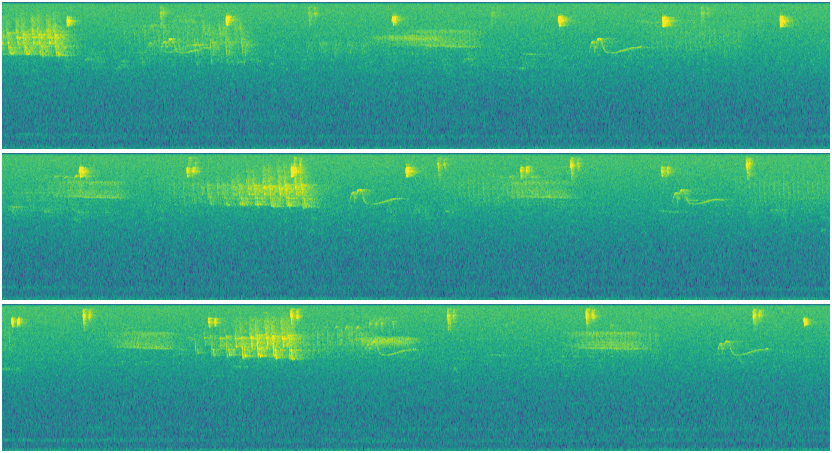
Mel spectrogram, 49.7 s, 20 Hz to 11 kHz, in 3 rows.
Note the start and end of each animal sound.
[0.00, 1.51] Ovenbird (Seiurus aurocapilla)
[0.00, 49.58] unidentified call
[2.29, 4.42] Chipping Sparrow (Spizella passerina)
[2.92, 4.25] Eastern Wood-Pewee (Contopus virens)
[3.04, 5.22] Ovenbird (Seiurus aurocapilla)
[6.22, 7.34] Ovenbird (Seiurus aurocapilla)
[7.39, 9.69] Pine Warbler (Setophaga pinus)
[10.13, 10.83] Hermit Thrush (Catharus guttatus)
[11.61, 13.06] Eastern Wood-Pewee (Contopus virens)
[13.04, 14.88] Chipping Sparrow (Spizella passerina)
[16.91, 19.30] Pine Warbler (Setophaga pinus)
[19.83, 23.00] Ovenbird (Seiurus aurocapilla)
[23.32, 24.69] Eastern Wood-Pewee (Contopus virens)
[25.09, 26.86] Chipping Sparrow (Spizella passerina)
[26.63, 28.12] Pine Warbler (Setophaga pinus)
[29.78, 31.33] Eastern Wood-Pewee (Contopus virens)
[31.37, 33.30] Chipping Sparrow (Spizella passerina)
[35.20, 36.78] Pine Warbler (Setophaga pinus)
[36.72, 39.23] Ovenbird (Seiurus aurocapilla)
[39.03, 40.11] Chipping Sparrow (Spizella passerina)
[39.98, 41.63] Pine Warbler (Setophaga pinus)
[40.06, 41.92] Eastern Wood-Pewee (Contopus virens)
[44.19, 46.36] Pine Warbler (Setophaga pinus)
[47.10, 48.77] Eastern Wood-Pewee (Contopus virens)

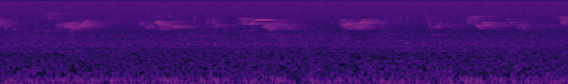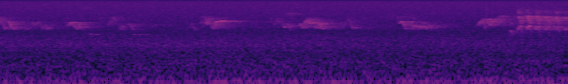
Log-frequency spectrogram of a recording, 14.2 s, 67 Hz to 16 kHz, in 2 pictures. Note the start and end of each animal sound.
[0.00, 14.20] Red-eyed Vireo (Vireo olivaceus)
[13.30, 14.20] American Robin (Turdus migratorius)

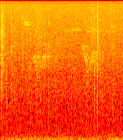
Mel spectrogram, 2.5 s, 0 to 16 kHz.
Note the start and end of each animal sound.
[0.00, 2.46] Red-eyed Vireo (Vireo olivaceus)

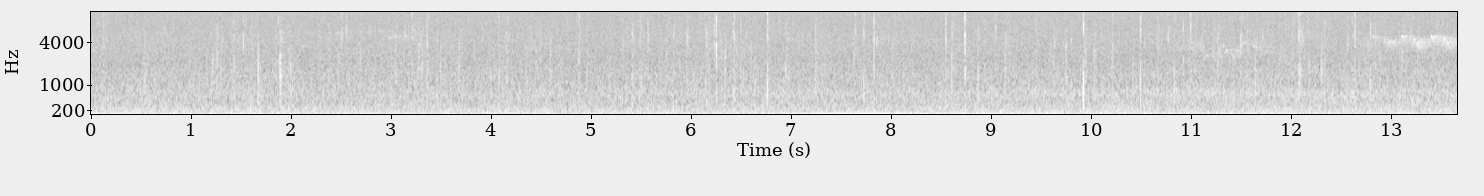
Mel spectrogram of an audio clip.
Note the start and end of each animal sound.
[2.27, 3.31] Black-throated Green Warbler (Setophaga virens)
[10.71, 11.81] Purple Finch (Haemorhous purpureus)
[12.74, 13.66] Ovenbird (Seiurus aurocapilla)

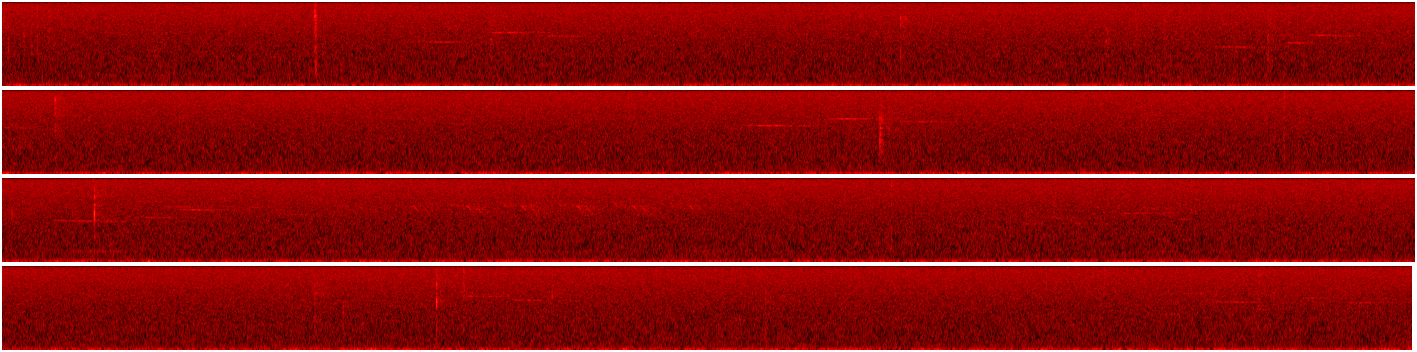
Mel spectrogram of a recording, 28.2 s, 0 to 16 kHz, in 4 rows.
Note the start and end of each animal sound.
[2.09, 2.89] Hermit Thrush (Catharus guttatus)
[6.01, 6.81] Hermit Thrush (Catharus guttatus)
[10.70, 11.78] Hermit Thrush (Catharus guttatus)
[14.36, 15.33] Hermit Thrush (Catharus guttatus)
[16.00, 17.62] Ovenbird (Seiurus aurocapilla)
[19.06, 20.17] Hermit Thrush (Catharus guttatus)
[23.14, 24.46] Hermit Thrush (Catharus guttatus)
[27.07, 28.25] Hermit Thrush (Catharus guttatus)

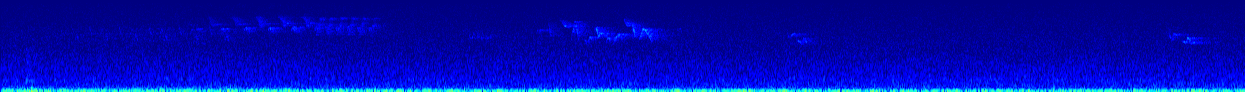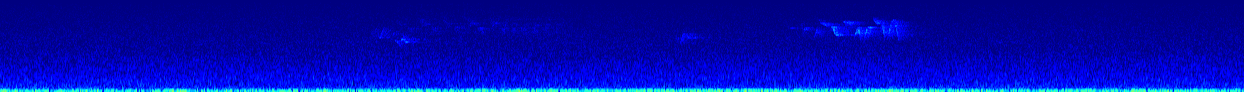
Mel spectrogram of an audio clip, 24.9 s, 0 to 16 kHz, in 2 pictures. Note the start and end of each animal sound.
[0.14, 2.18] Ovenbird (Seiurus aurocapilla)
[1.94, 3.90] Nashville Warbler (Leiothlypis ruficapilla)
[4.58, 19.46] Red-eyed Vireo (Vireo olivaceus)
[5.14, 6.82] Canada Warbler (Cardellina canadensis)
[16.11, 18.22] Nashville Warbler (Leiothlypis ruficapilla)
[20.13, 21.78] Canada Warbler (Cardellina canadensis)

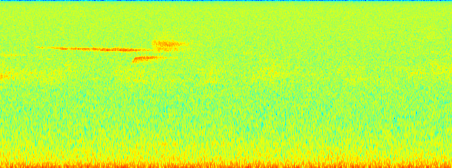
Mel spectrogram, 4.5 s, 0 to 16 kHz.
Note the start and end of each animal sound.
[0.24, 1.93] Black-throated Green Warbler (Setophaga virens)
[1.81, 4.52] Red-eyed Vireo (Vireo olivaceus)

